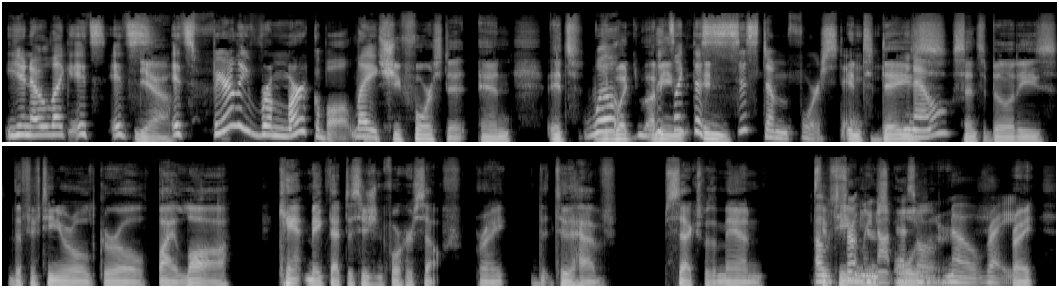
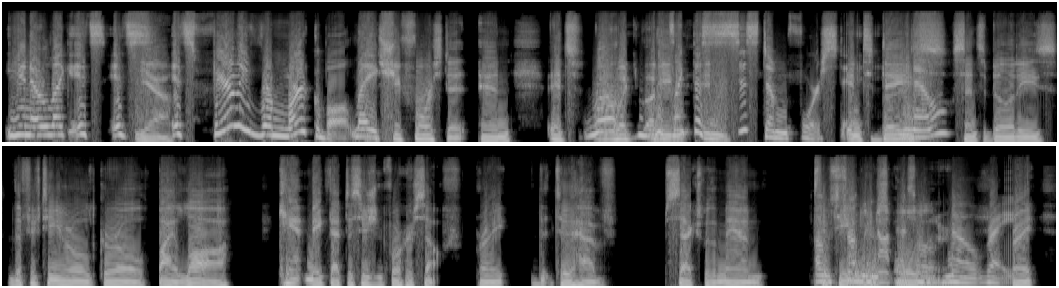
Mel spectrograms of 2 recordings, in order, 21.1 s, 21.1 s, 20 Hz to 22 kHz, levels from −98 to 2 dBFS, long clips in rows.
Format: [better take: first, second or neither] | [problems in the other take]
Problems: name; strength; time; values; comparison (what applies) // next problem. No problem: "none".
first | distortion; heavy; 21% of the sound clipped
